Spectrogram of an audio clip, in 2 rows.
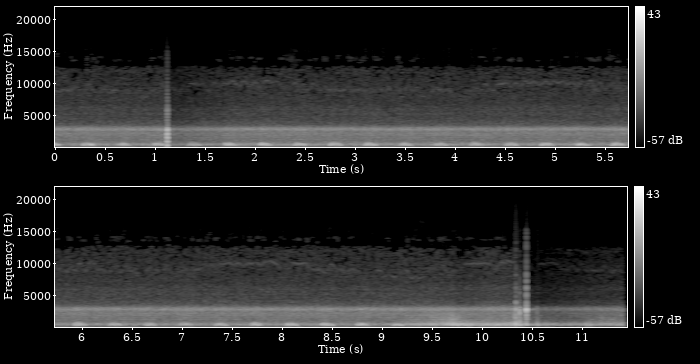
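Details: Fetal heartbeat on Doppler: rapid, regular whooshing pulses at roughly 160–170 per minute, a normal fetal heart rate.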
